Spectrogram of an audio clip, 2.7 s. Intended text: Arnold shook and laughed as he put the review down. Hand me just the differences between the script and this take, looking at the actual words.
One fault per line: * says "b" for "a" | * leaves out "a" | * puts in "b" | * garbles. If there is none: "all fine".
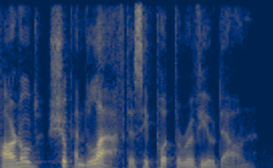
all fine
